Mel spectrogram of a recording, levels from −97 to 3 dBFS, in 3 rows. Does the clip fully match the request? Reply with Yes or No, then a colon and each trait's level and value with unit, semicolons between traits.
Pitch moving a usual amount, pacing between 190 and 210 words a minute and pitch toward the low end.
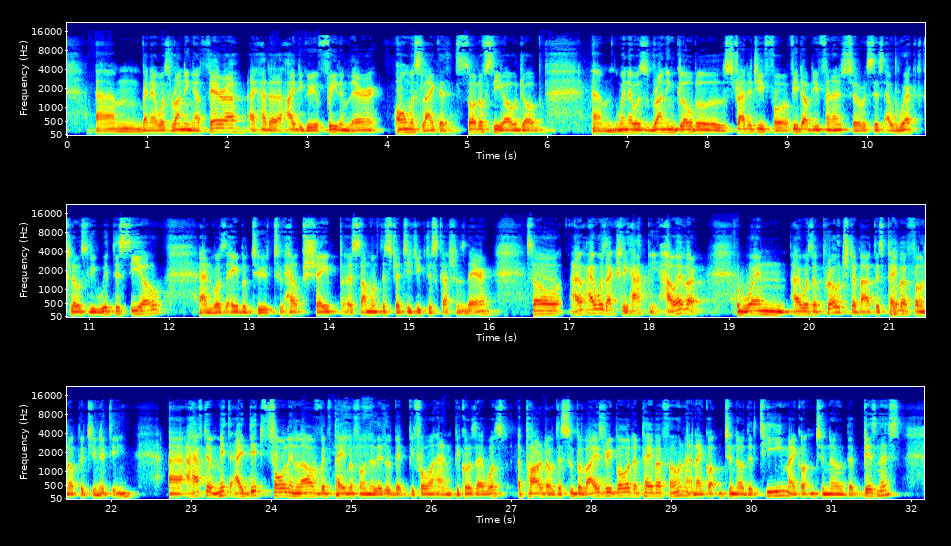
Yes: average, 3.9 semitones; average, 200 wpm; low, 105 Hz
